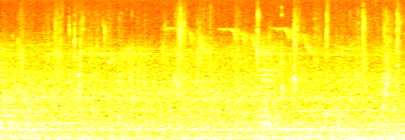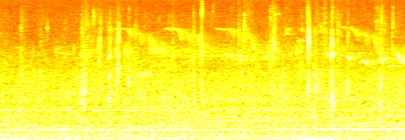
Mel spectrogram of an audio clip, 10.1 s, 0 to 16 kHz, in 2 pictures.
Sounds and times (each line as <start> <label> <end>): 0.0 water 10.1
